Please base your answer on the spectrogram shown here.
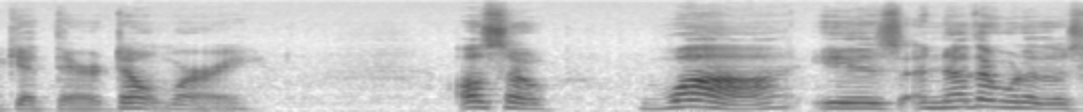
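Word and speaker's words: は: But sometimes ha, the one that we learned before, can be pronounced wa when it's used as a particle.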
